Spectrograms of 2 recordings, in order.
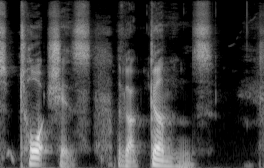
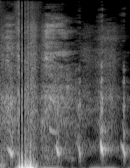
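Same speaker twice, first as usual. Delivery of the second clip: loud burst of laughter; 15 dB louder than usual. Real, not acted.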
